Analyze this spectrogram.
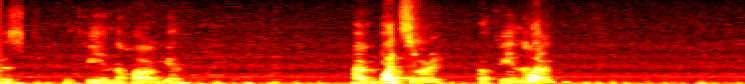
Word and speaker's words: Haugen: Katrina Hagen.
